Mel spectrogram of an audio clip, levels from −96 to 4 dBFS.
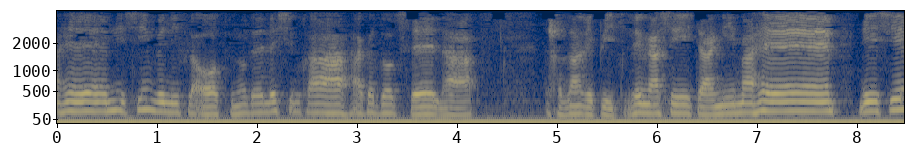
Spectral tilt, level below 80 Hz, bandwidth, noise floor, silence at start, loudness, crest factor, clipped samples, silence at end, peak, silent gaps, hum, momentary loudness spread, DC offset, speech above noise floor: -6 dB/octave; -52 dBFS; 4 kHz; -51 dBFS; 0 s; -31 LUFS; 14 dB; under 0.1%; 0 s; -16 dBFS; none; none; 9 LU; 2%; 21 dB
